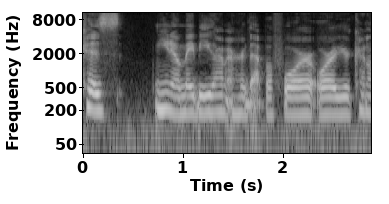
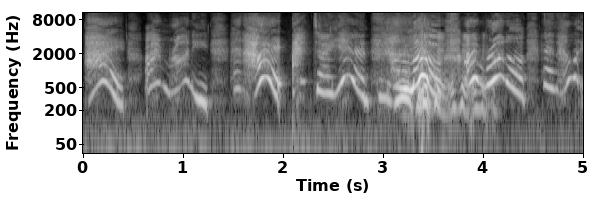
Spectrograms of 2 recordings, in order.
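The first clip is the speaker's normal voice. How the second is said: mock cheery children's presenter voice, higher and louder; 6 dB louder than usual. Retelling a children's show clip friends send: imitating cheery children's show hosts. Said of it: "from some children's show in Australia that's like".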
